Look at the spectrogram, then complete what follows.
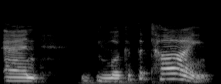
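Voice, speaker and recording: A middle-aged woman with a lowish voice walks a listener through healing techniques. She rambles, restarts, and keeps checking that she is followed. Her voice comes through a dull, muffled, lo-fi connection. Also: very animated, takes it slowly. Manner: rambling, explains step by step, checks understanding with "okay?". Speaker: metaphysical practitioner host. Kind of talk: casual instructional chat.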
